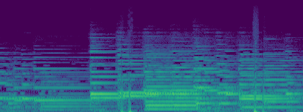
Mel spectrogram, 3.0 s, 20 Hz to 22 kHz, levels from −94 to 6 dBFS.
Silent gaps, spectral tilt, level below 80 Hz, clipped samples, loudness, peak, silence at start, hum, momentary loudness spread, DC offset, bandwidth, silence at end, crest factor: none; -7.5 dB/octave; -44 dBFS; under 0.1%; -28 LUFS; -14 dBFS; 0 s; none; 8 LU; under 0.1%; 7.4 kHz; 0 s; 14 dB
